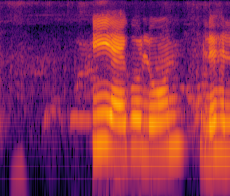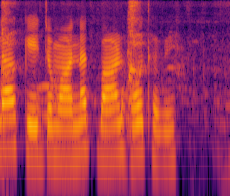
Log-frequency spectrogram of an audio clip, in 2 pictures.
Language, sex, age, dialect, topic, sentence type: Bhojpuri, female, 25-30, Northern, banking, statement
